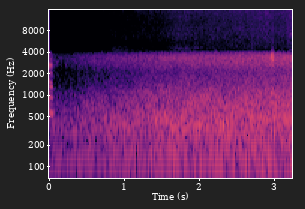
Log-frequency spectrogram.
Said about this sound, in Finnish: Se on tämä. Mutta tuota, se on tämä virtava vesi. Kyllä, Joo, virtava vesi.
